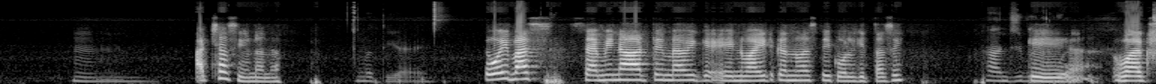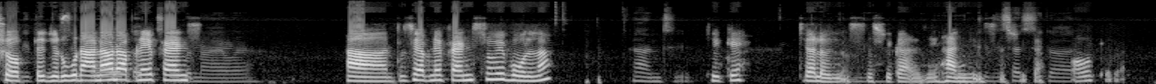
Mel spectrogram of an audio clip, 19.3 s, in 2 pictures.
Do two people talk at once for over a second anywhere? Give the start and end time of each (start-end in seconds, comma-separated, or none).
9.5-11.3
